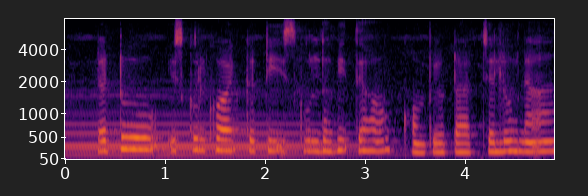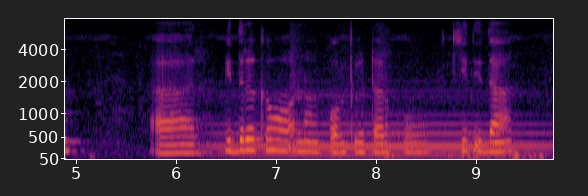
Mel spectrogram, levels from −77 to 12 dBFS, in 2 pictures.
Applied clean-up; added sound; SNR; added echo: none; Bowed string instrument; 9 dB; none.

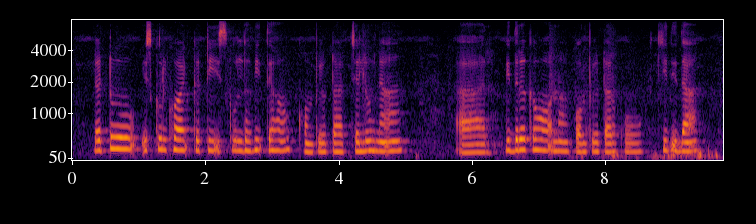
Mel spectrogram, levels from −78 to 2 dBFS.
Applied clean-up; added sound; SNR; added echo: none; none; none; none.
